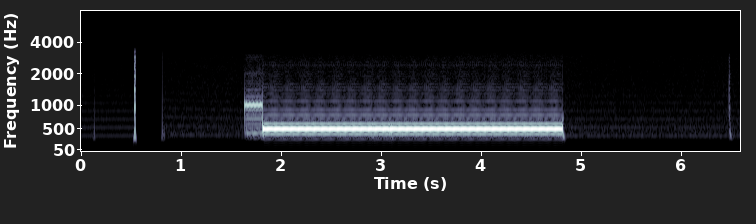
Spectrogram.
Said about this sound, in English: stand by for tones.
